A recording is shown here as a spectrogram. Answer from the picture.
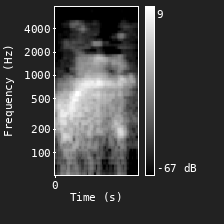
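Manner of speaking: ordinary talk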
